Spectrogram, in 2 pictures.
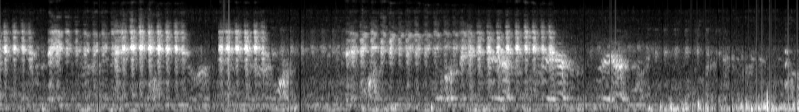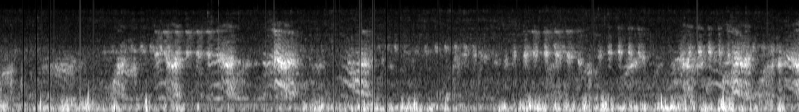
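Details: Pond frogs at night: loud, high, rattling trills open the sequence, then give way to many quicker, rough croaks tumbling over one another amid a low background rumble.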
